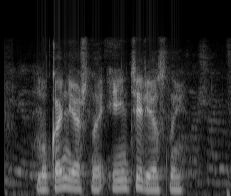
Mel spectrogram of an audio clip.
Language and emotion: Russian, neutral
